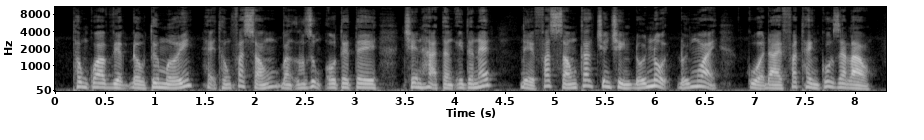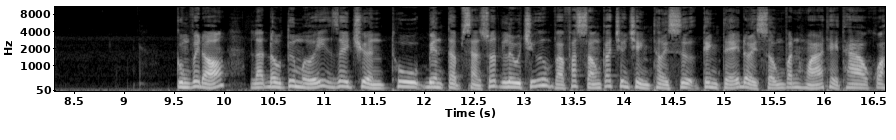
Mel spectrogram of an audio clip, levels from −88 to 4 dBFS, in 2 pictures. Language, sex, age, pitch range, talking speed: Vietnamese, male, 20-39, 135-180 Hz, 245 wpm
